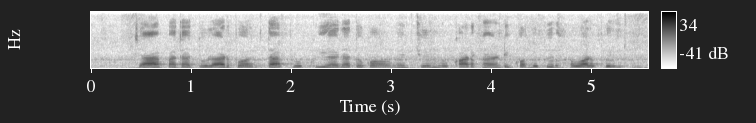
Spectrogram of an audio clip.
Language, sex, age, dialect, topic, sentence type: Bengali, male, 18-24, Standard Colloquial, agriculture, question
